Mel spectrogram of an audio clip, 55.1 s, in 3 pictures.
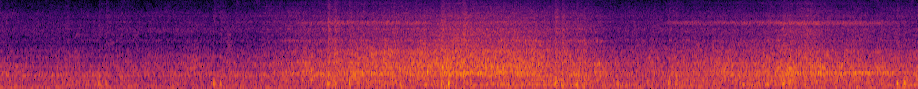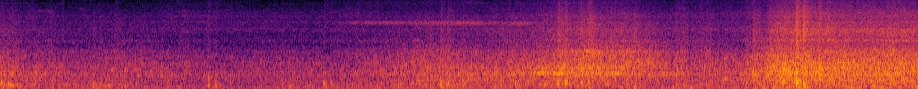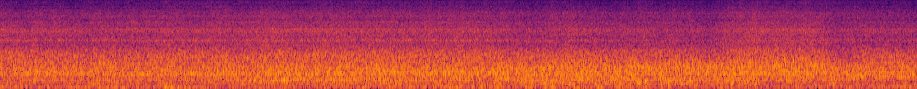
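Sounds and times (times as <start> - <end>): train wheels on rails: 0.0 - 55.0
thin high whine: 13.2 - 18.3.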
